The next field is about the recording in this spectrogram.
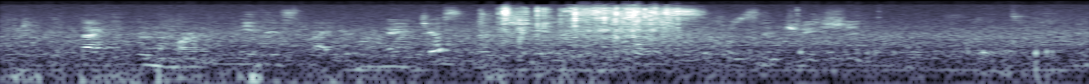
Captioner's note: woman speaks off mic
